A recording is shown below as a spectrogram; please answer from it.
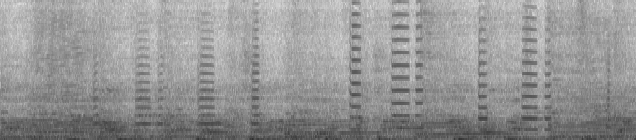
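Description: Live swing big band playing, with the brass section carrying sustained horn lines over a steady beat.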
